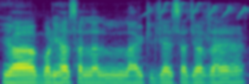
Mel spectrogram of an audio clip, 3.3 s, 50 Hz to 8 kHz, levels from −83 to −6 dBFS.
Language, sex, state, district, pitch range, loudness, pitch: Hindi, female, Chhattisgarh, Raipur, 125-130 Hz, -17 LUFS, 125 Hz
